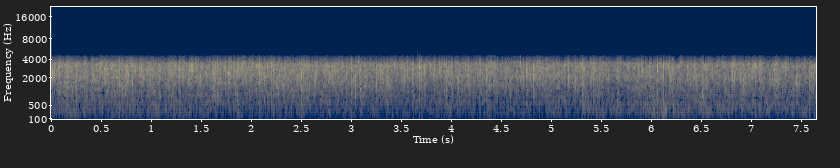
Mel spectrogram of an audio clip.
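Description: Rain falling in a thunderstorm: a steady hiss with fine crackling.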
